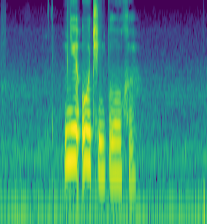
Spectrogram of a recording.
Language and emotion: Russian, sad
